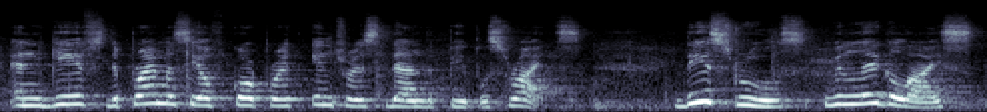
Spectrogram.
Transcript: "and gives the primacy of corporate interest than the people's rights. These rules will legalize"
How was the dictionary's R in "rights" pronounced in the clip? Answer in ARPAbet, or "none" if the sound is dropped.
R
